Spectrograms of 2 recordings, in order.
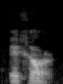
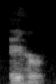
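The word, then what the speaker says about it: אחר: Look, echar. That vertical line's a e, the ch, and that little thing here is an r. Echar. Right? Why in modern Hebrew they have an aher?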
